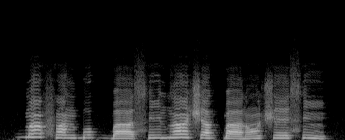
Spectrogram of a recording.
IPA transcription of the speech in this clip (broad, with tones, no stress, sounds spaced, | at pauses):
ɡ͡b ã˦ f ã˧ ɡ͡b o˧ ɡ͡b a˨ s ĩ˧ d ã˦ ʃ a˧ k͡p a˨ ɾ ɔ̃˧ ʃ e˦ s ĩ˦˨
